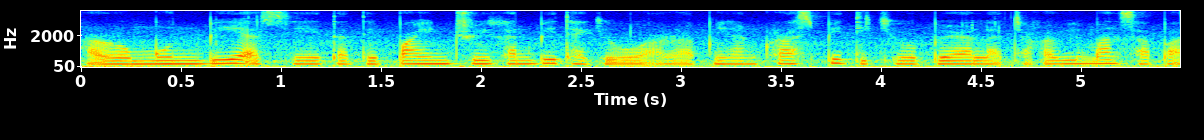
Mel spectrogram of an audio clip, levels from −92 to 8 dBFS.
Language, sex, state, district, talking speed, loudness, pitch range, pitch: Nagamese, female, Nagaland, Dimapur, 250 wpm, -17 LUFS, 170-185 Hz, 175 Hz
